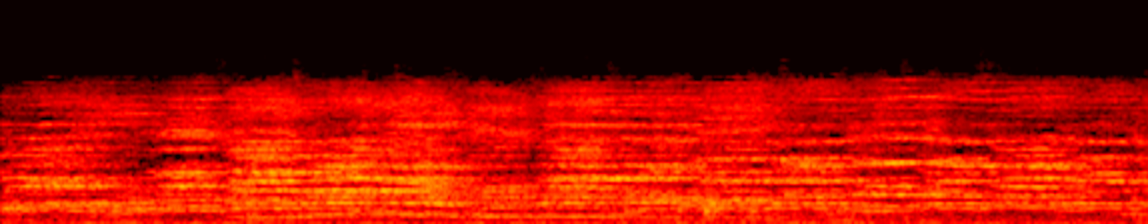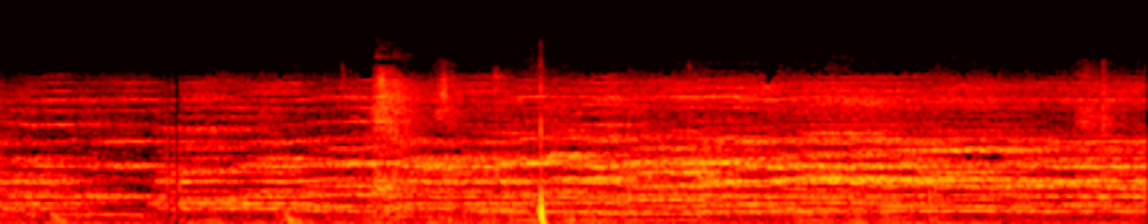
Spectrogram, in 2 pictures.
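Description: Mixed-voice madrigal choir singing in parts, with a brief break between phrases about ten seconds in. A single sharp click sounds a few seconds later.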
